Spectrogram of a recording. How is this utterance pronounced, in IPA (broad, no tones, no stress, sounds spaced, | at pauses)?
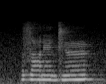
z ɑ ɾ ɛ̃ d͡z œ̃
